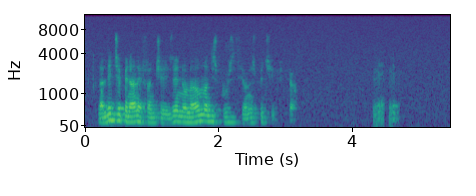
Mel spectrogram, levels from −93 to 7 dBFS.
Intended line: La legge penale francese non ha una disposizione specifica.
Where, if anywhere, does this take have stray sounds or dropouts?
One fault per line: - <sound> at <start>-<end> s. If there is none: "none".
- laugh at 4.3-4.7 s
